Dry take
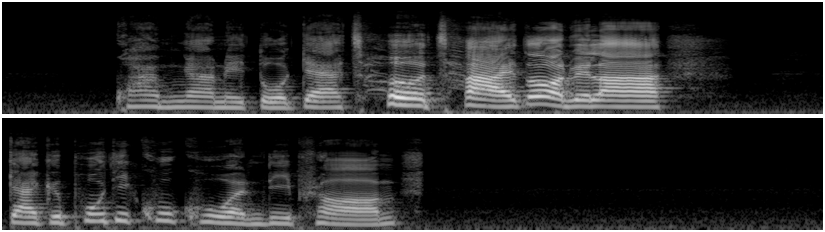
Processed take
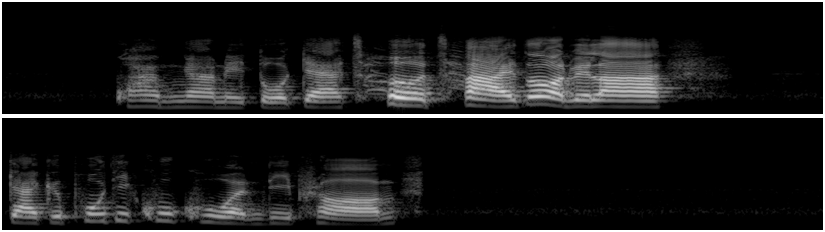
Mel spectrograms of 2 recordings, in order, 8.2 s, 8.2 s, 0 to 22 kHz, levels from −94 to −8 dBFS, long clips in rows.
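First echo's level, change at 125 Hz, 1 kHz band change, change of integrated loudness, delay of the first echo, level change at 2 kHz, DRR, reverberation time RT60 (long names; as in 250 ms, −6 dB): no echo audible, below −35 dB, −1.5 dB, −2.0 dB, no echo audible, −2.0 dB, no reverb audible, no reverb audible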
